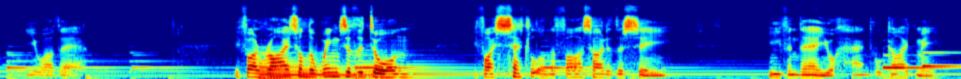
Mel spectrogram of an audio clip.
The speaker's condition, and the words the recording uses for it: None; typical speech.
